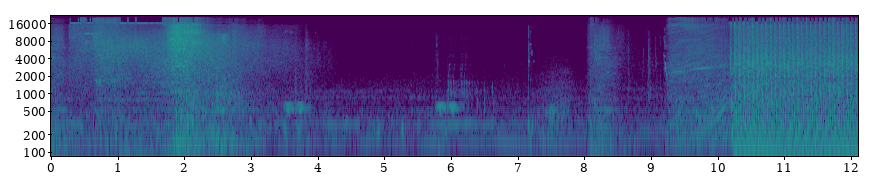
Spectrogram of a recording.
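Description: Rapid gunfire rattles in XCOM Long War of the Chosen: loud bursts of quick shots and whooshes, followed near the end by a sustained, dense buzzing volley.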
